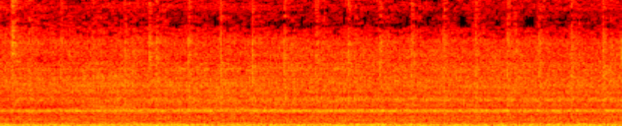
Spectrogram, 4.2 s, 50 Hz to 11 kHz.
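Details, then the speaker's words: Likaci diesel air parking heater, new, running in a garage about 9°C outside and blowing good heat; even low rumble with steady fan hum, no surging or popping; normal running. "It was easier just to make a video showing you that yes, it is working. It is blowing out actually really good heat."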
